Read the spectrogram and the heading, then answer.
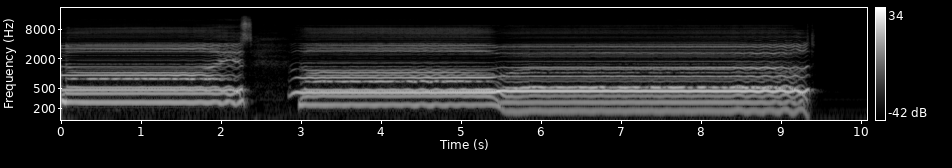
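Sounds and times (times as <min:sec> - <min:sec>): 
tenor singing harmony: 0:00.0 - 0:09.4.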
